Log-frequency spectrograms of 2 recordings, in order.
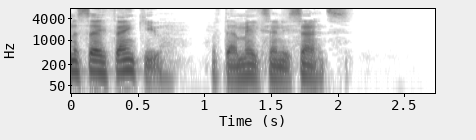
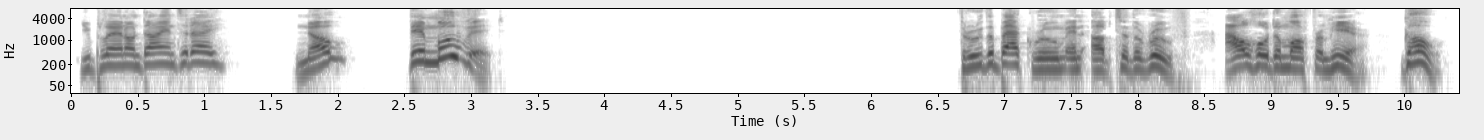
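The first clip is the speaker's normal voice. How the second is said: yelling commands over gunfire; urgent shouting; 8 semitones higher than usual. Acted. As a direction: bark them out under fire. Urgent order during raider attack.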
